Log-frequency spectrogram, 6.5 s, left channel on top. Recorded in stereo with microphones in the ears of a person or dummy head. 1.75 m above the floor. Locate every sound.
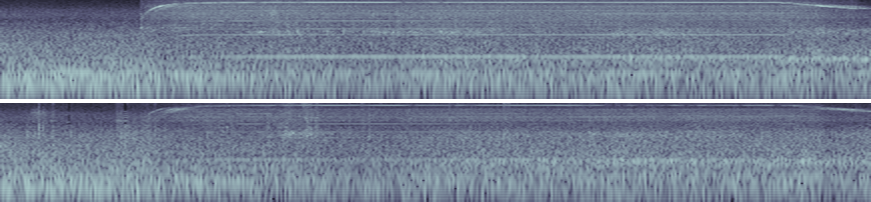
1.1 s sawing: 70° left (ahead or behind), 5.5 m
